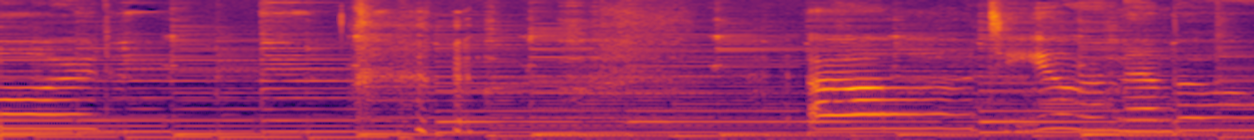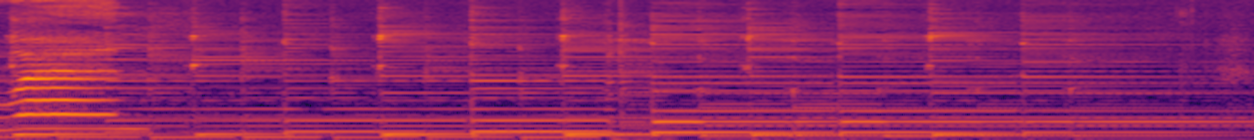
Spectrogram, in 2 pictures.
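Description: Acoustic guitar played in a steady picked-and-strummed chord pattern, with a woman's voice singing a few brief notes in the first half. The guitar thins out near the end.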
